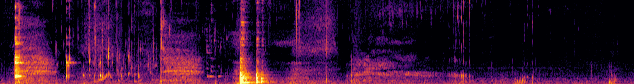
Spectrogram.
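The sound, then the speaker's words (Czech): A person takes a drink during a talk at a public science café event: soft sips, swallows and small liquid clicks, with a few louder gulps scattered across a quiet stretch and no talking. “já se jenom napiju, jestli můžu.”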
